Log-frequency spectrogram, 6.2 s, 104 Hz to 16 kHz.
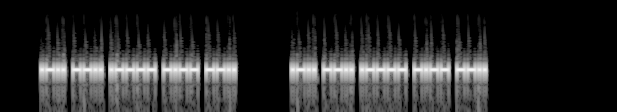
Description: Morse code, heard as a keyed tone, about 46 wpm, 700 Hz. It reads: LZ1YZ LZ1YZ
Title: DXCC-100 Call Signs - 5 Characters - Repeated 2x - 45wpm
